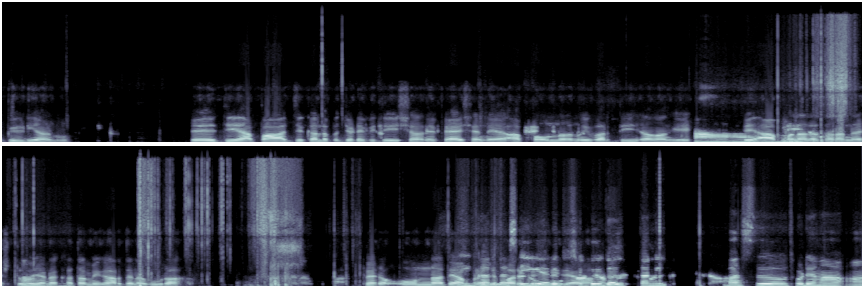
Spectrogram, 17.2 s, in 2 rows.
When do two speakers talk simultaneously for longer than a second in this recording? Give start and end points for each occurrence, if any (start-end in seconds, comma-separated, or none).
13.1-14.4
